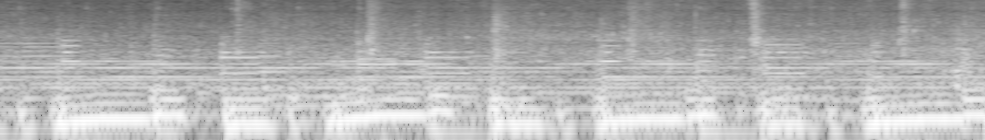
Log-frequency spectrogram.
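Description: Splashy steps wading through a small stream in Navarra, Spain, on a walking route, a wet slosh landing roughly every second over a steady, rumbling churn of moving water; no one speaks.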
